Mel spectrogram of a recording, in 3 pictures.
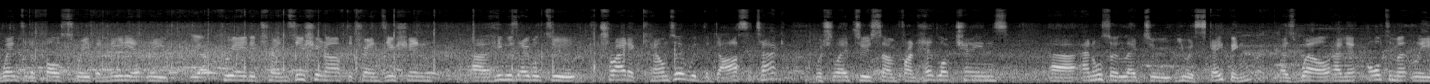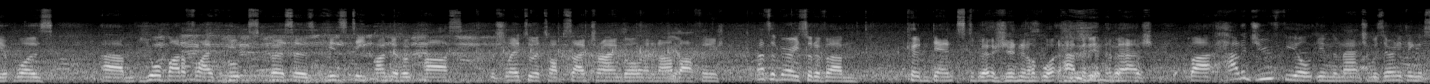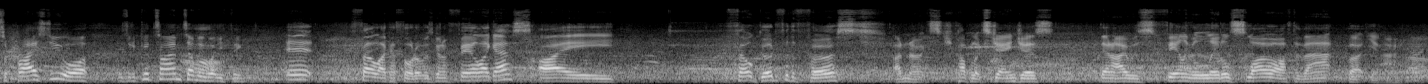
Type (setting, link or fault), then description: setting, busy venue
